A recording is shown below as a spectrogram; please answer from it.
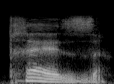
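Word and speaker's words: treize: Then now if you combine this E and E, you get the sound E, really open, 13, 13, final E, as usual, not pronounced, 13, 13, okay?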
